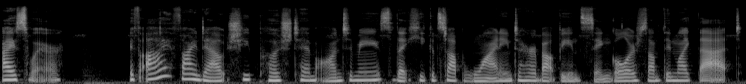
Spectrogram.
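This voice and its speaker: Lady acting as fed up young single woman in an audio roleplay, venting with sarcastic asides, lots of vocal fry, really dry sound. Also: on the low side, moderate pace, no echo. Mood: exasperated. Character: exasperated single young woman rescued from a bad date. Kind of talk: roleplay audio drama, intimate conversational monologue.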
